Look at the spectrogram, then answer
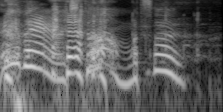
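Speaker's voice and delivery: very high, creepy voice.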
